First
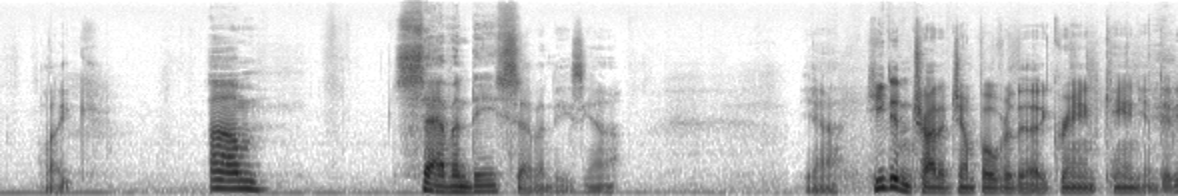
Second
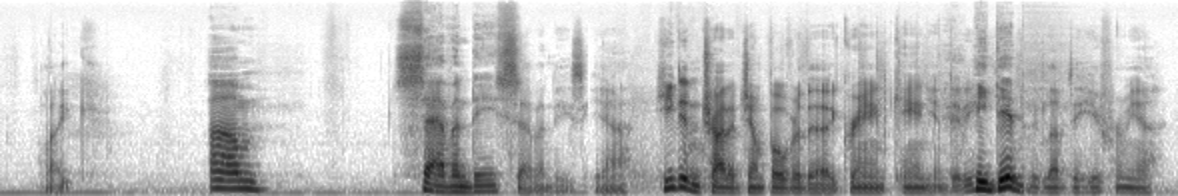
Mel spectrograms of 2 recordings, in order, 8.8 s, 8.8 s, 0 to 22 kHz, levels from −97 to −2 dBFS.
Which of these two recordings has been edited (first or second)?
second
